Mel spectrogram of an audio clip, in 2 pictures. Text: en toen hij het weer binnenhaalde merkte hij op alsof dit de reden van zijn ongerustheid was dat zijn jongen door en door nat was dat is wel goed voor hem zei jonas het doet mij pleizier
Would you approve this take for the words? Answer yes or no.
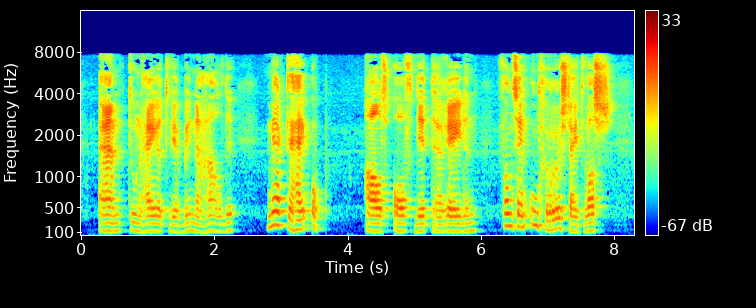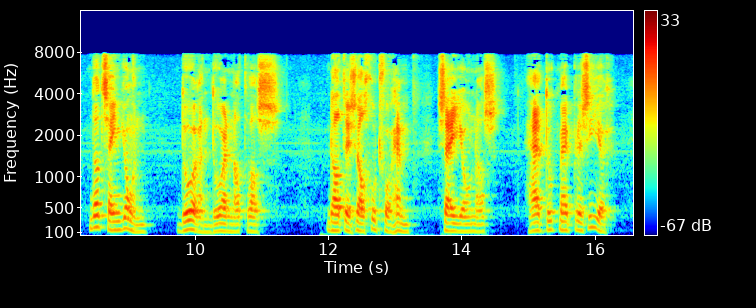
yes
